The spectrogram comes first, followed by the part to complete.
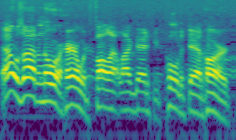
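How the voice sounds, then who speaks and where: A man's voice: a little high, big pitch swings, fast, darkish tone. A man playing a goofy, dim-witted, lecherous sidekick in campy horror host comedy, with silly wisecracking patter. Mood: sheepish.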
